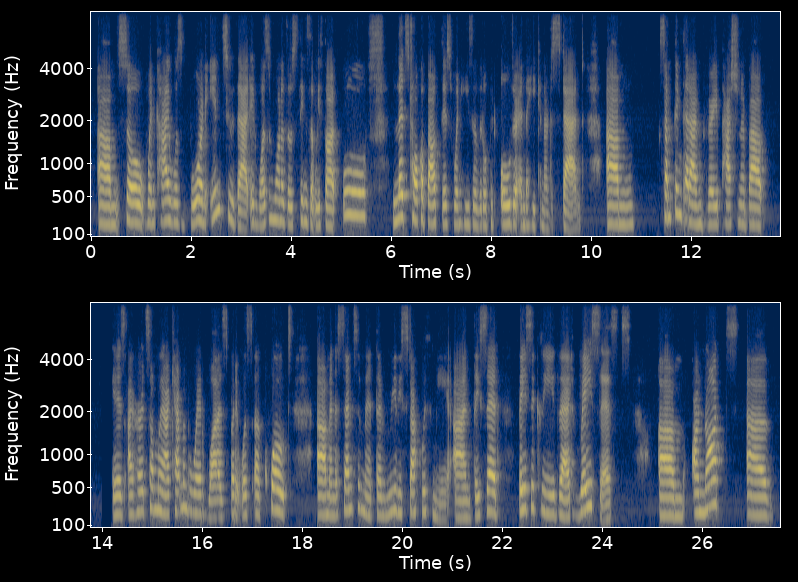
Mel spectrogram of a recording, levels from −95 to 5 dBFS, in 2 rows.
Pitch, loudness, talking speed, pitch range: 200 Hz, -23 LUFS, 160 wpm, 190-230 Hz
